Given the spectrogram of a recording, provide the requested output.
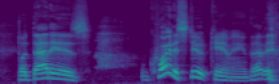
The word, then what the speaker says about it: Kami: I'm like, you know, you get a cameo in a film. Cut the O off. Oh, comedy. Cammy.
